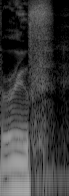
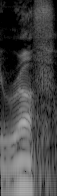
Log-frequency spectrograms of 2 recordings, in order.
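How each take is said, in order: First: It is said with the standard pronunciation. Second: It is said with the Wisconsin pronunciation. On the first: It is the usual way others say it. "instead of roof" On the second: It is how the speaker used to say it. "I used to say roof instead"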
